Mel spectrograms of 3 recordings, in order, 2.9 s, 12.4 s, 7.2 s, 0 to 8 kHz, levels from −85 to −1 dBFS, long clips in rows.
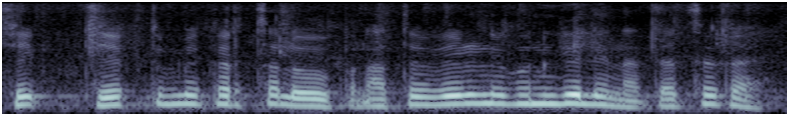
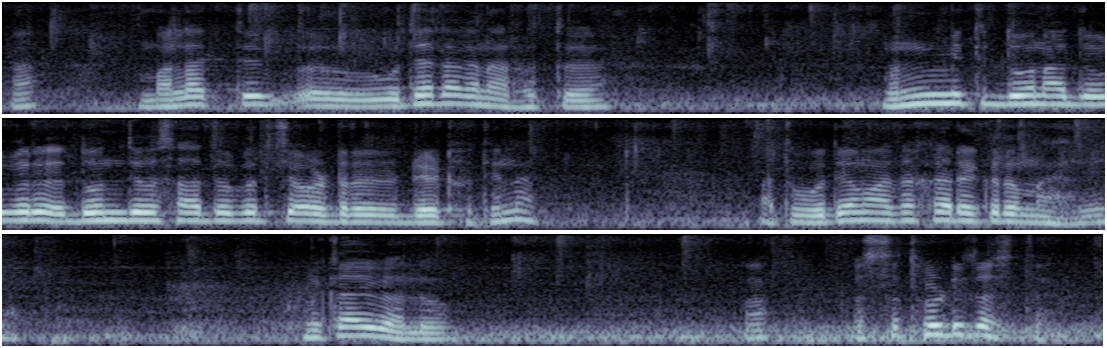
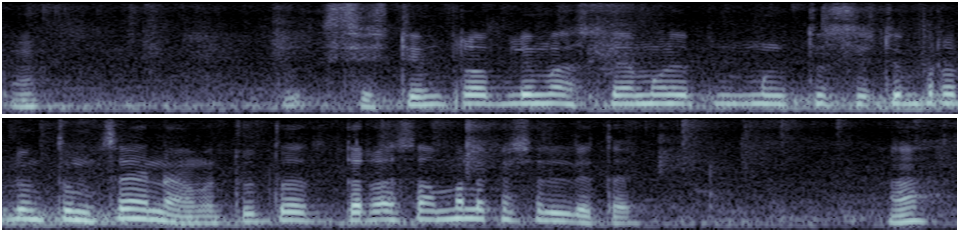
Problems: constant background noise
